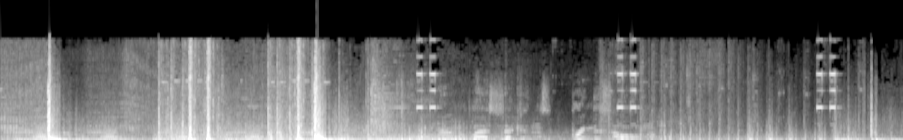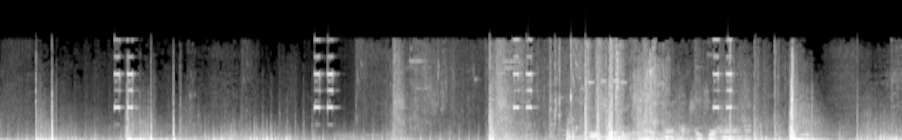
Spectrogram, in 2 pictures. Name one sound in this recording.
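Gunfire bursts out in sharp rapid shots.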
